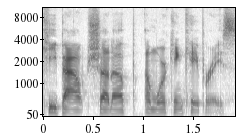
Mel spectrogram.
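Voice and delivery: ordinary delivery

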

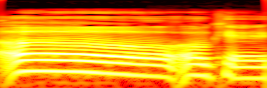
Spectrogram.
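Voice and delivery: put-on disappointed, let-down tone. Retelling hearing the woman he likes wants a group hangout, acting out past disappointment. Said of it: "And I was disappointed".

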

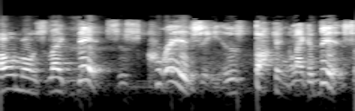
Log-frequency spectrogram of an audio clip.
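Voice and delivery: put-on heavy Russian accent. Describing how Gendy talks, imitating Gendy's thick accent. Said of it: "He talks like".

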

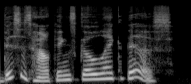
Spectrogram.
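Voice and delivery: small, modest announcer-style delivery. Describing an earlier kind of read, demonstrating it in a small announcer voice. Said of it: "Which is like small announcer voice".

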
